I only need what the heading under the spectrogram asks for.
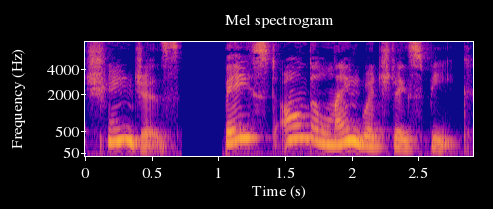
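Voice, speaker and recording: A woman with a Portuguese accent, somewhat breathy, at a moderate pace, on a very clean recording with a silent background. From Brazil. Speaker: translator and podcast host. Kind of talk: podcast monologue and interview.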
